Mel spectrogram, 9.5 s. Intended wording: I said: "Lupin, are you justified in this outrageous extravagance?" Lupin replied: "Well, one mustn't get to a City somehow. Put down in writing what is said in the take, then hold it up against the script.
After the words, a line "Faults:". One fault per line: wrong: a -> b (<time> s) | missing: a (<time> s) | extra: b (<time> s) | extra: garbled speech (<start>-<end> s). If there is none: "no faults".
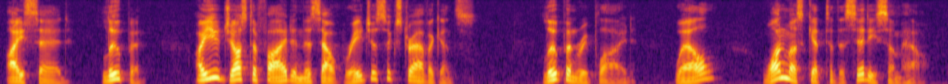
I said: "Lupin, are you justified in this outrageous extravagance?" Lupin replied: "Well, one must get to the City somehow.
Faults:
wrong: mustn't -> must (7.9 s)
wrong: a -> the (8.3 s)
